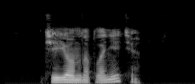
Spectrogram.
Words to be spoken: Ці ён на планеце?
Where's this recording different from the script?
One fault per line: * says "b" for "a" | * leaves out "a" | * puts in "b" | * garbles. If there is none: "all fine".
all fine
